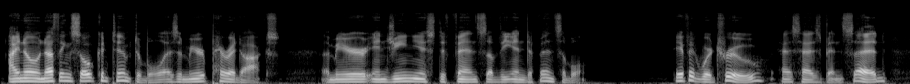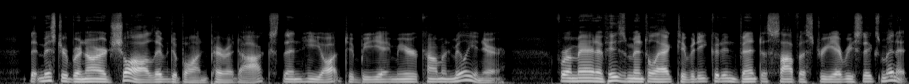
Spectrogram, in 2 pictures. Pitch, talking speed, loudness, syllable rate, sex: 125 Hz, 180 wpm, -20 LUFS, 5.8 syllables/s, male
